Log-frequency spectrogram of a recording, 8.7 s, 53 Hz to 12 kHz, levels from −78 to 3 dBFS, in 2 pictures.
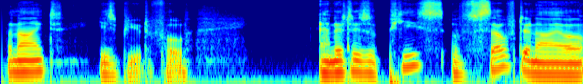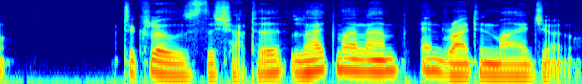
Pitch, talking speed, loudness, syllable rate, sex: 115 Hz, 165 wpm, -19 LUFS, 4.9 syllables/s, male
